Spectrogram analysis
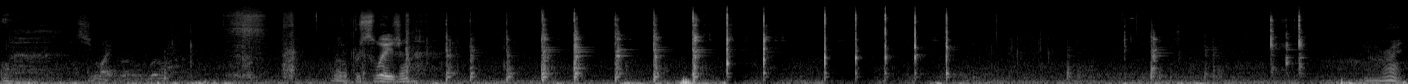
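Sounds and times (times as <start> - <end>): hammer striking metal engine block: 4.5 - 9.6.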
